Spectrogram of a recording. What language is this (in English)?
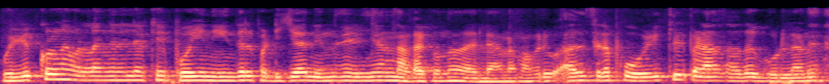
Malayalam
